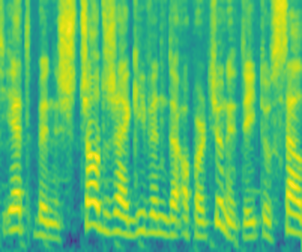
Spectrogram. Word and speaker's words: szczodrze: Wait, so, is he combining the D and the RZ together, kind of? Szczodrze. Sz, ch, o, d, ż, e. Szczodrze. Okay, so it's like kind of so szczodrze. Like he's really finishing the pronunciation of that D, like szczodrze.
